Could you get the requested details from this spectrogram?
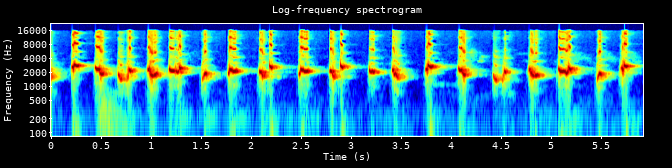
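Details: Sooty-headed bulbul singing persistently, used to make other bulbuls sing back: a rapid, even chain of bright, slurred whistles, roughly three per second, with clean surroundings.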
